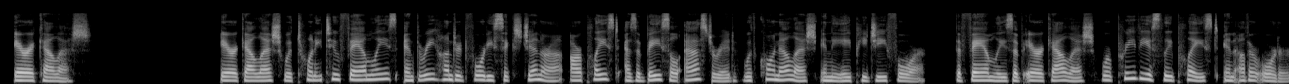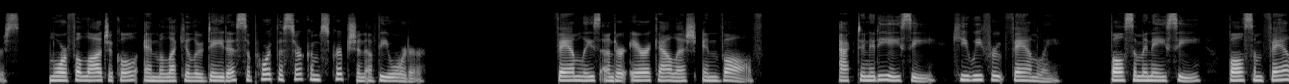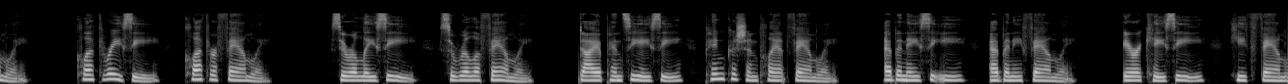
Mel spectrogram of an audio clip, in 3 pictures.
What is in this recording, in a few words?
Ericales Pronunciation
